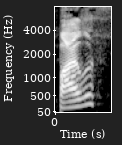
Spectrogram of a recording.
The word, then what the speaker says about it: Byleth: It's just Byleth?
